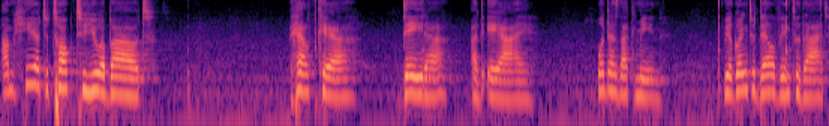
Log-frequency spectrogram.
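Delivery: voice cracking a little. Presenter begins a presentation after apologizing for her voice, voice cracking a little. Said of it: "my voice is cracking a little bit".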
